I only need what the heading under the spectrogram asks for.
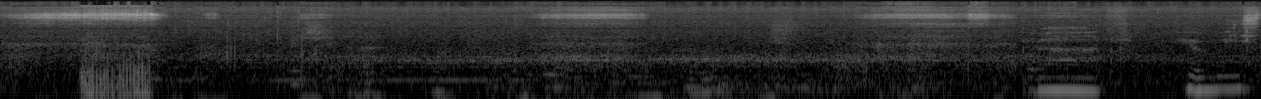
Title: Snoring pug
